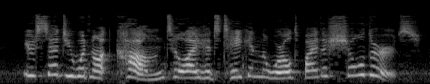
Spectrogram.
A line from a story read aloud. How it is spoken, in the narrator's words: gasped Leo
